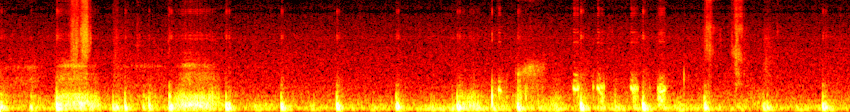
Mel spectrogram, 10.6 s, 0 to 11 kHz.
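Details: Normal heart sounds during a breath-hold with applied pressure: steady low heart thumps at about 78 a minute, with brief rustling pressure noise.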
